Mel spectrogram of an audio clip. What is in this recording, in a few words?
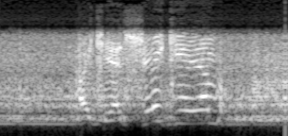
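English aircraft damaged mood med; War Thunder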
